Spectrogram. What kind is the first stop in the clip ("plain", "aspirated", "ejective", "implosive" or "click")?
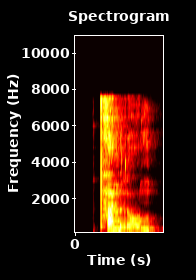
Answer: aspirated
